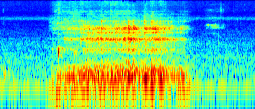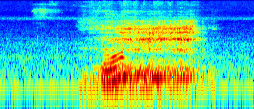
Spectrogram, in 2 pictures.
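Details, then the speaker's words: Father asleep: two long, loud, rattling snores on in-breaths about three seconds apart, quieter than a minute earlier, with quiet room noise between; snoring. "Daddy's snoring, huh? Not as loud as he was a minute ago, though."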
